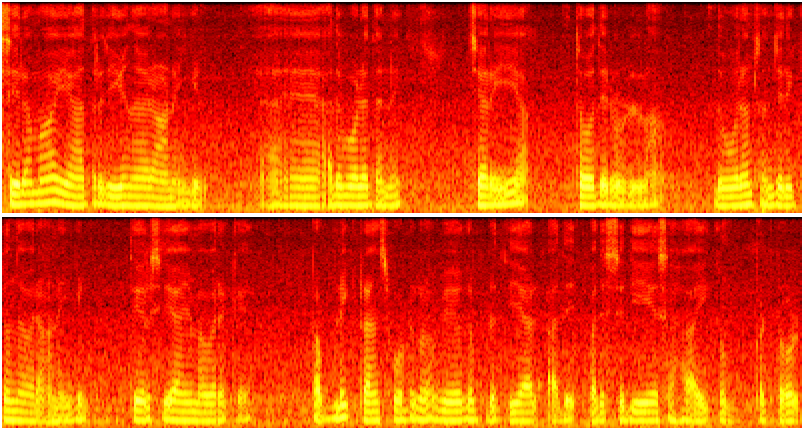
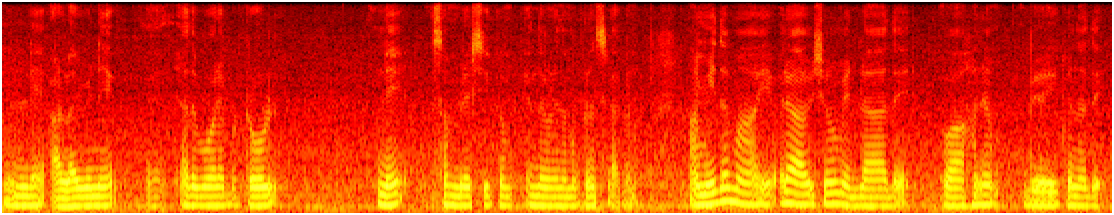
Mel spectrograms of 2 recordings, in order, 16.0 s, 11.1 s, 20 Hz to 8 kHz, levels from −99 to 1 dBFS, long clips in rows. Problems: none marked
